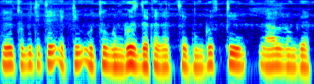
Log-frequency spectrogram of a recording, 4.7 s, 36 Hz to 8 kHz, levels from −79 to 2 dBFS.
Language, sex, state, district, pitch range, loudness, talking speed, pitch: Bengali, male, Assam, Hailakandi, 115-130 Hz, -16 LUFS, 140 wpm, 120 Hz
